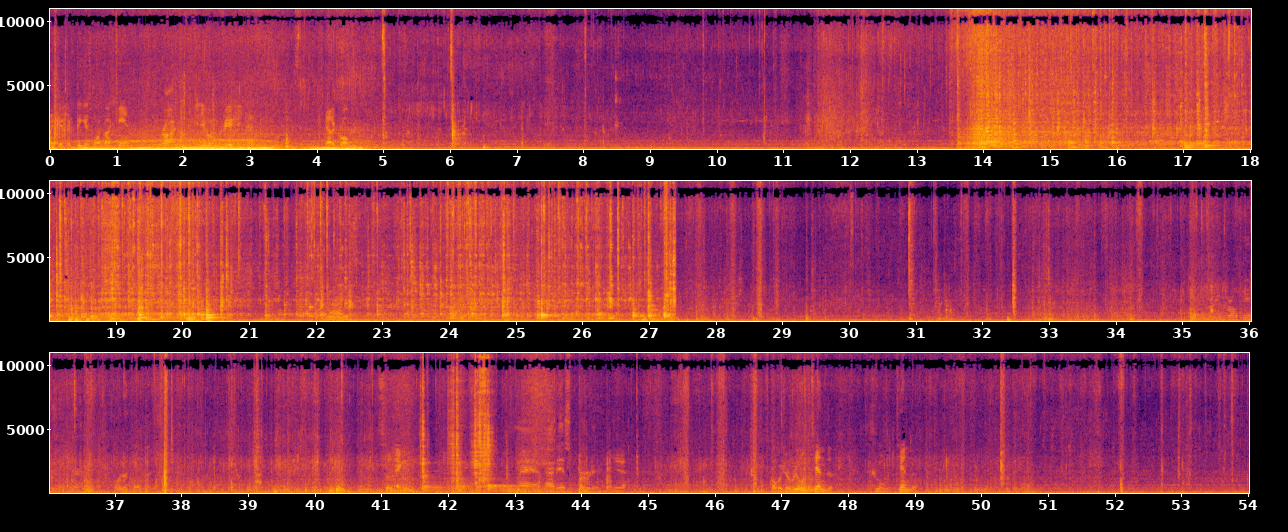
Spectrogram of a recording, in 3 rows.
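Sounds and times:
outboard motor idling: 0.0 - 54.0
water streaming off trap: 11.4 - 27.4
crawfish shells clattering on metal: 13.6 - 27.5, 41.6 - 43.3.

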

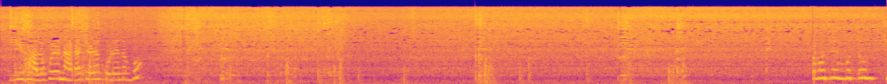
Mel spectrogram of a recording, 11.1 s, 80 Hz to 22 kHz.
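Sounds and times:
metal spatula scraping pan: 0.0 - 1.4, 2.1 - 5.2, 7.3 - 8.8
vegetables sizzling in oil: 0.0 - 11.0.

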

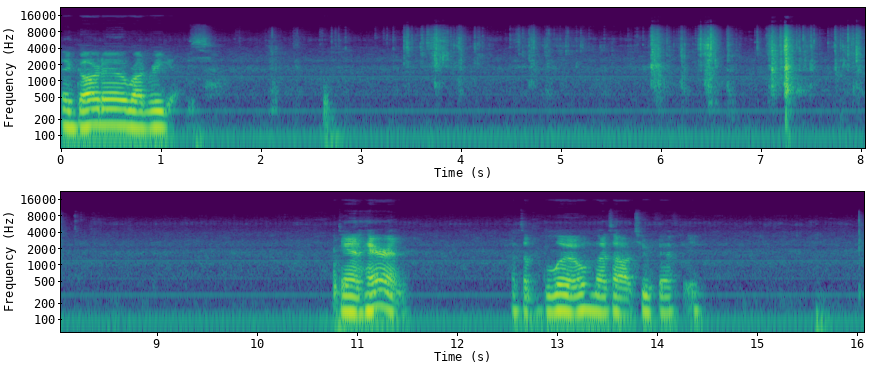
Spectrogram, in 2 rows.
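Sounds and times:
foil wrapper crinkling and tearing: 2.0 - 8.2.

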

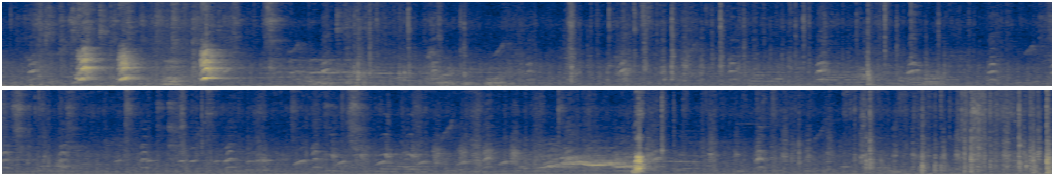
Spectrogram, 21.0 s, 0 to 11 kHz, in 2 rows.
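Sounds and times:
small dog whimpering: 11.8 - 18.2.

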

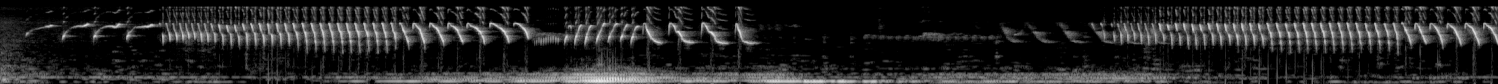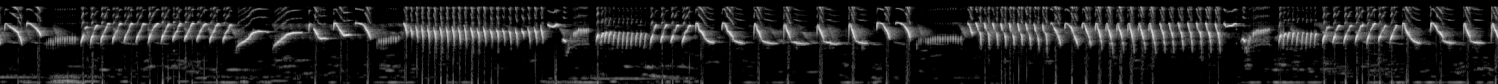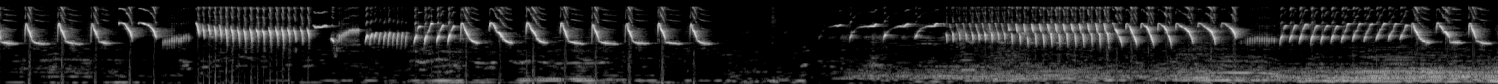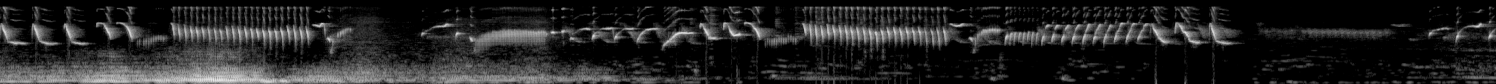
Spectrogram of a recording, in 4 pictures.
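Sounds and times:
canary singing trills: 0.0 - 59.9.

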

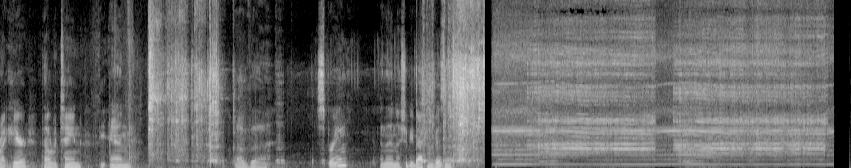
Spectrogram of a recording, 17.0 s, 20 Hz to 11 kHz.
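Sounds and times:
rotary tool grinding plastic: 8.4 - 9.7, 10.5 - 16.7.

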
